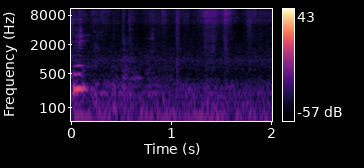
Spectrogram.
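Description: Faint rustling of flat tape yarn as a crochet hook draws a loop through the stitches to make a slip stitch, strongest a little past the middle.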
